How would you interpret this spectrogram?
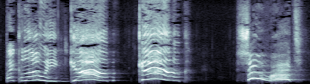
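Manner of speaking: whiny pleading. Acted. Pleading over gum.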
